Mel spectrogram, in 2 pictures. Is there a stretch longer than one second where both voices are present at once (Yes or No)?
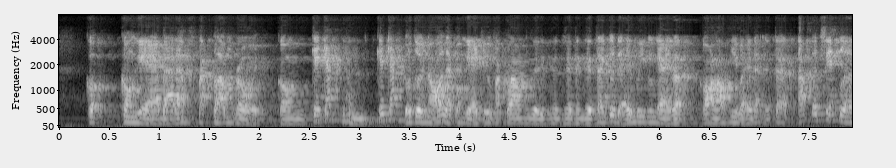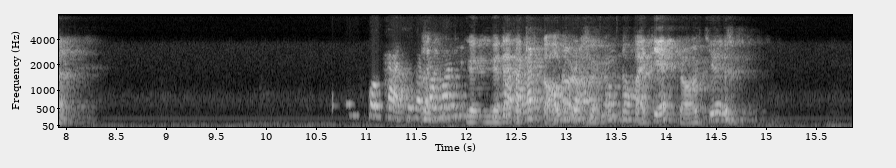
Yes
